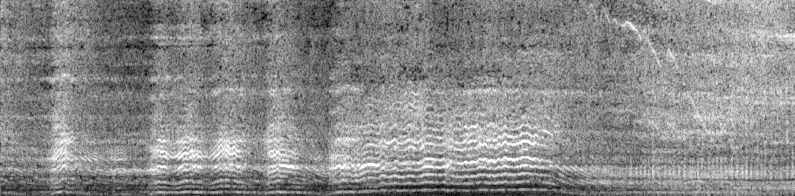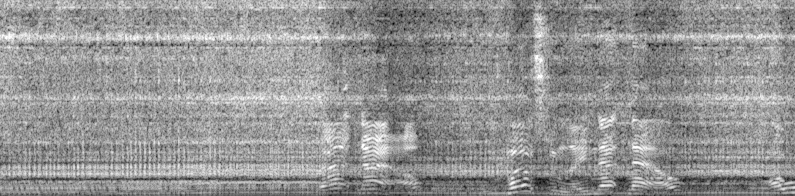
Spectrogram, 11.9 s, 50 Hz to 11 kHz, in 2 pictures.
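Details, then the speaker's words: HPI K4.6 nitro engine in a Savage 21 monster truck after low-end and high-end needle tuning, driven but not flat out: high buzzy engine revs up and down smoothly, picks up crisply without bogging; mixture judged about right. "go any further with that low end and I wouldn't go any further with the high end I reckon now that is running M according to what I think"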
